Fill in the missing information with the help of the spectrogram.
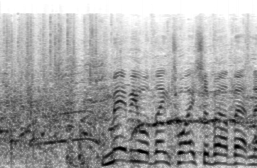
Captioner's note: crowd cheering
